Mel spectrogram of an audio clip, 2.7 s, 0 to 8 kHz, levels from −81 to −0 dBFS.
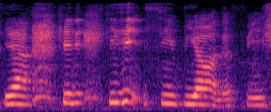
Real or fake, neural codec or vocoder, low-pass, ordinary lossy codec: fake; vocoder, 44.1 kHz, 128 mel bands, Pupu-Vocoder; 7.2 kHz; none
